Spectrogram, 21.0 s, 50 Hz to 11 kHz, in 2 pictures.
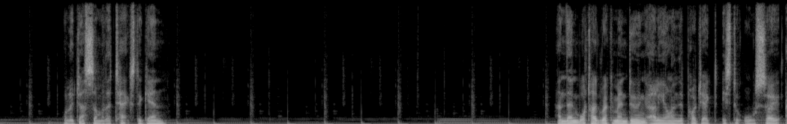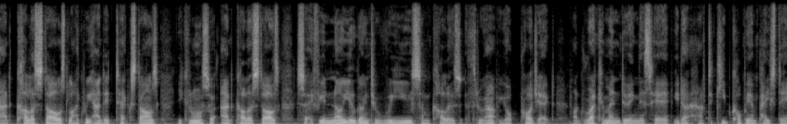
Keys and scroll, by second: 2.8 Return, 6.7 Return, 7.4 super+c, 9.3 super+v, 9.7 Return, 16.6 Return.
